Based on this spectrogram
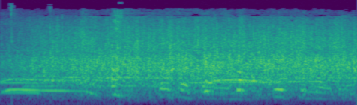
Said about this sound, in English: round of applause. Yay!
